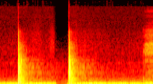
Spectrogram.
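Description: Two sharp strikes of a courthouse wooden gavel, about a second apart, each a crisp knock with a short resonant ring that fades quickly, with no talking between them.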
